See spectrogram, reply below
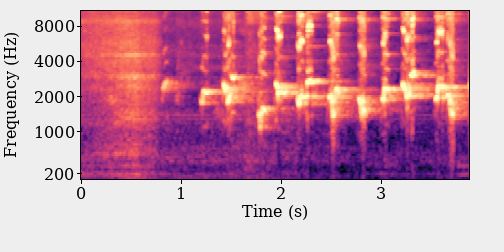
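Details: Yellow-vented bulbul singing as a lure to get other bulbuls answering; after a brief rustle, a quick series of clear, bubbly slurred notes follows at an even, rapid pace.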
